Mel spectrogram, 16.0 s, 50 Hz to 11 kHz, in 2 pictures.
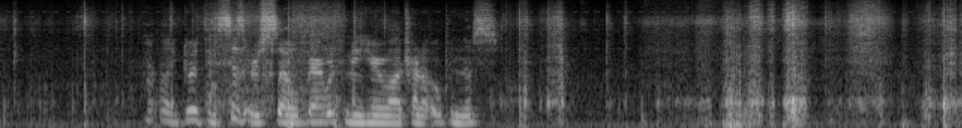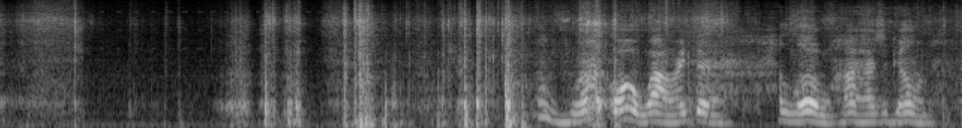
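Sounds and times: cardboard rubbing: 0:01.6 - 0:02.9, 0:04.2 - 0:08.8, 0:09.8 - 0:16.0.

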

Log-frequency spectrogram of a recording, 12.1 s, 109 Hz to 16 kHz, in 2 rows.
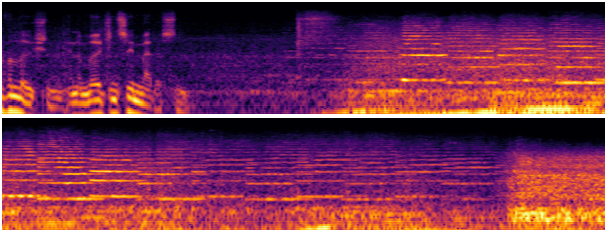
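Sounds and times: vehicle engine rumble: 0:00.0 - 0:12.0
ambulance siren: 0:02.8 - 0:11.2.

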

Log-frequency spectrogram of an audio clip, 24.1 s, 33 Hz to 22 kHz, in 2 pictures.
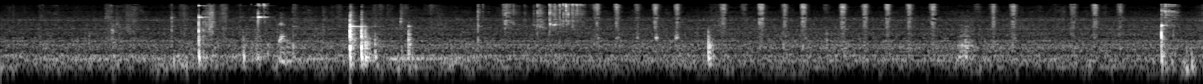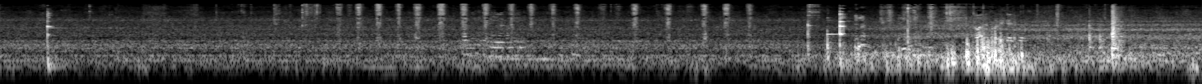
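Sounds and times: steady low hum: 0:00.0 - 0:24.0
metal parts clinking: 0:05.0 - 0:05.9.

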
